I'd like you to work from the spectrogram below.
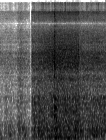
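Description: A train rumbles in the video game Broken Sword: The Shadow of the Templars, a low steady roar that swells suddenly after a brief quieter opening and then holds loud and close, with no speech.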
